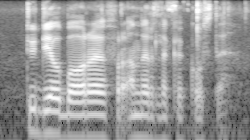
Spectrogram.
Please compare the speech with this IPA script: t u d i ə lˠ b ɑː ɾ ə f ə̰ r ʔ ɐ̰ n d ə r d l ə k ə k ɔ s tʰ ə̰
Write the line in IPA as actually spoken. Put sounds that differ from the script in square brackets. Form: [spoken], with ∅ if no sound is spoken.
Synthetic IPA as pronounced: t u d i ə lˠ b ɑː ɾ ə f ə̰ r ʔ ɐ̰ n d ə r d l ə k ə k ɔ s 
